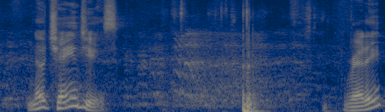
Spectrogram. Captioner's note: laughter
